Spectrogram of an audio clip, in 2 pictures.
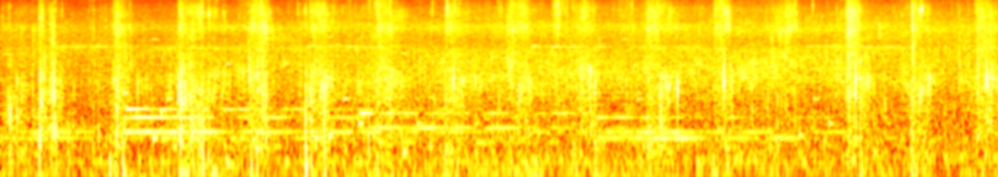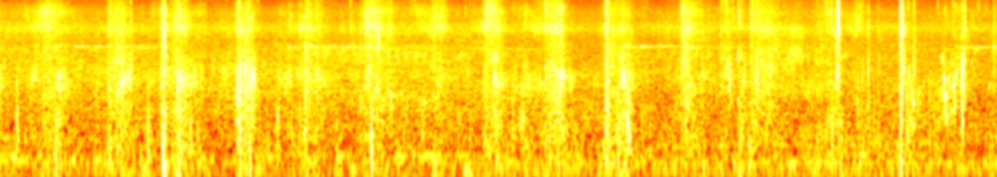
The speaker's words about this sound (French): Mais pour le moment, écoutez le chemin qui s'ouvre vers les cimes.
